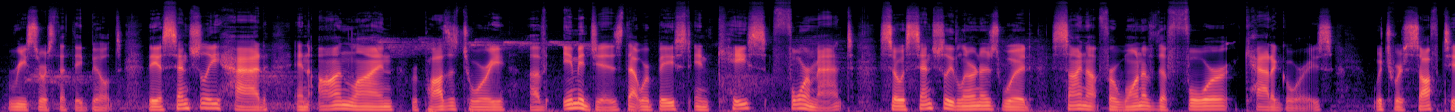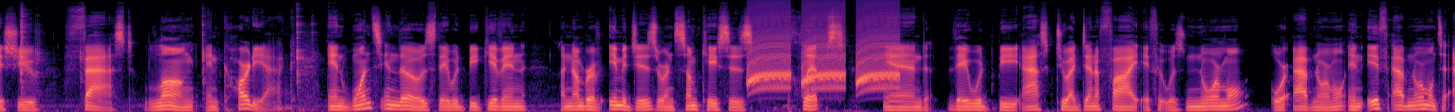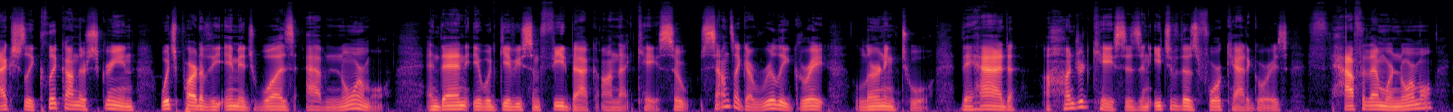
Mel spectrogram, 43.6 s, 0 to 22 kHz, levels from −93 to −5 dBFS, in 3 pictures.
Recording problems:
animal sounds; faint; until 11 s; 20 dB below the speech
keyboard typing; noticeable; from 15 to 18 s; peak 8 dB below the speech
alarm; loud; from 22 to 24 s; peak 2 dB above the speech

